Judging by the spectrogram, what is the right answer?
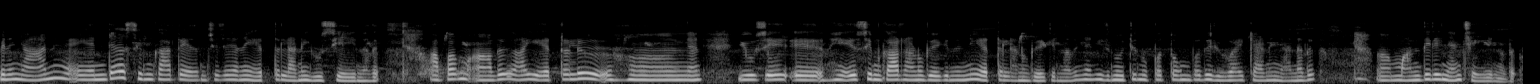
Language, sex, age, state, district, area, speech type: Malayalam, female, 45-60, Kerala, Alappuzha, rural, spontaneous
